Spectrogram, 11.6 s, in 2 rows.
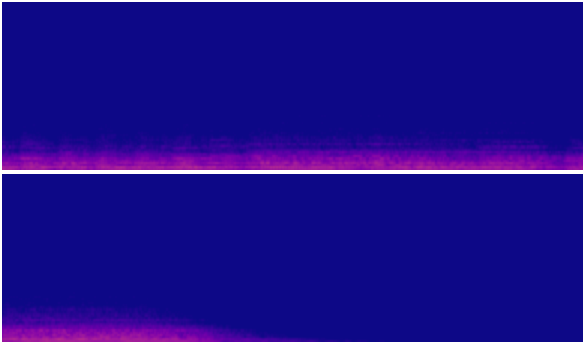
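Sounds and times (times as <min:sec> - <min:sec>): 
fugue in F major: 0:00.0 - 0:08.2.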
